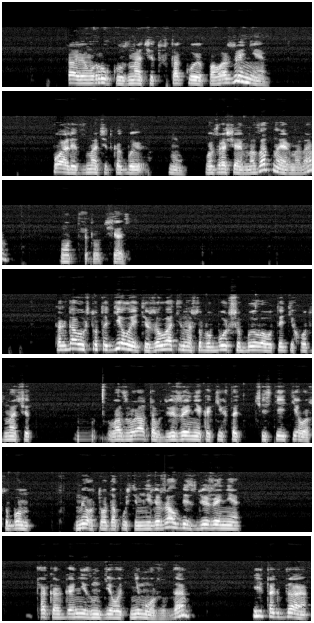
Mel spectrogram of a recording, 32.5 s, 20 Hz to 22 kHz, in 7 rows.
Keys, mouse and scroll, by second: 0.9 g, 2.7 r, 5.0 click, 6.3 r, 10.8 r, 14.3 r, 17.3 middle click, 20.2 middle click, 21.8 middle click, 22.8 r, 24.3 click, 24.8 r, 25.9-28.2 middle drag.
